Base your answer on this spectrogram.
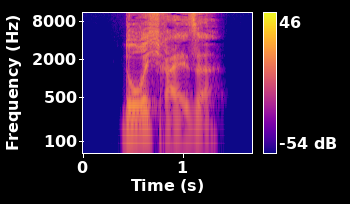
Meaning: transit, journey through
- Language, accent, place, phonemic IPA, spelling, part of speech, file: German, Germany, Berlin, /ˈdʊʁçˌʁaɪ̯zə/, Durchreise, noun, De-Durchreise.ogg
